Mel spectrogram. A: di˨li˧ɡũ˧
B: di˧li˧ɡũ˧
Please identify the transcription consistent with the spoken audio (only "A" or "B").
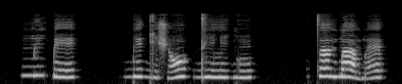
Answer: B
